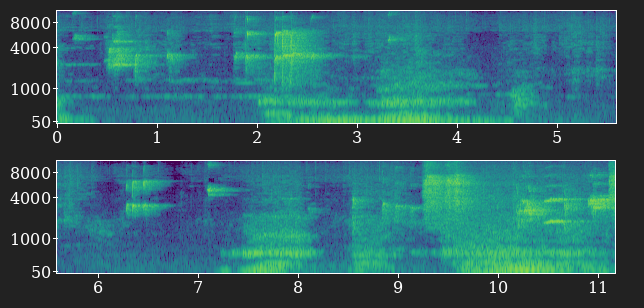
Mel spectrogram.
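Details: Lively bird chatter in bursts of squeaky chirps and warbles separated by short pauses, mixed with low rumbling thuds.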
